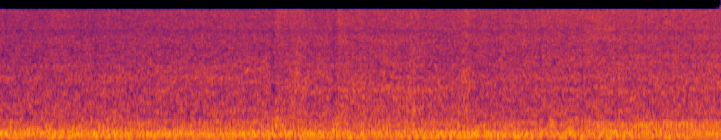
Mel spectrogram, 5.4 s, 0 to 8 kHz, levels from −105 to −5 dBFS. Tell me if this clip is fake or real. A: fake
